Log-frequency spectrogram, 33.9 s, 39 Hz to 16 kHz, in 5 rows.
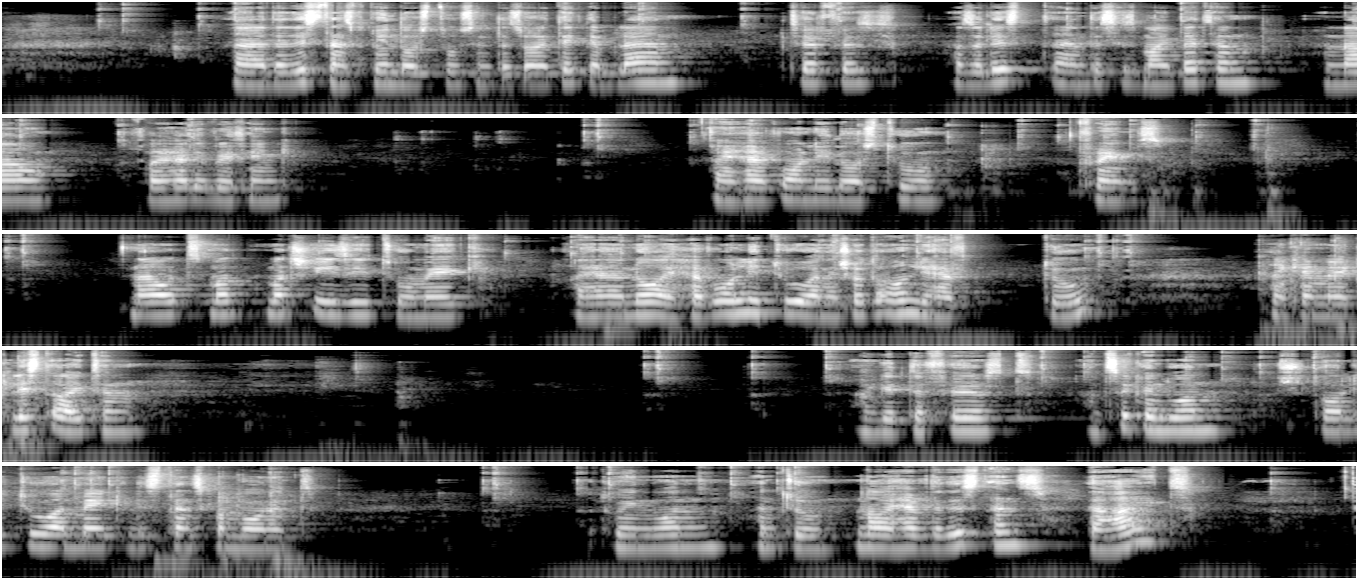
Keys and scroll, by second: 19.5-20.9 typing, 22.3 BackSpace, 27.6-28.9 typing.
